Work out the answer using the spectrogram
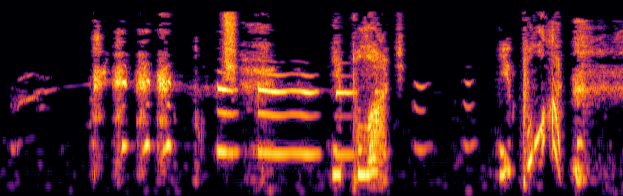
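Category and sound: human body sound, child crying and wailing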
